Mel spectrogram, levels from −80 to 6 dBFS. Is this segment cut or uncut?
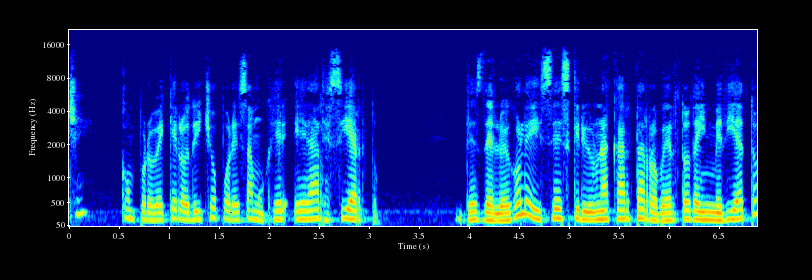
cut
